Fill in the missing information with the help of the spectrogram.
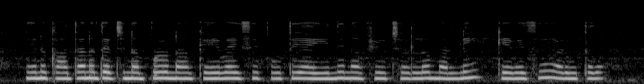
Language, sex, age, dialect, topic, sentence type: Telugu, female, 18-24, Telangana, banking, question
